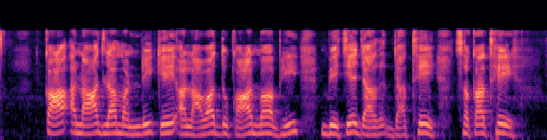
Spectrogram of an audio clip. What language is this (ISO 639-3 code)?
hne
